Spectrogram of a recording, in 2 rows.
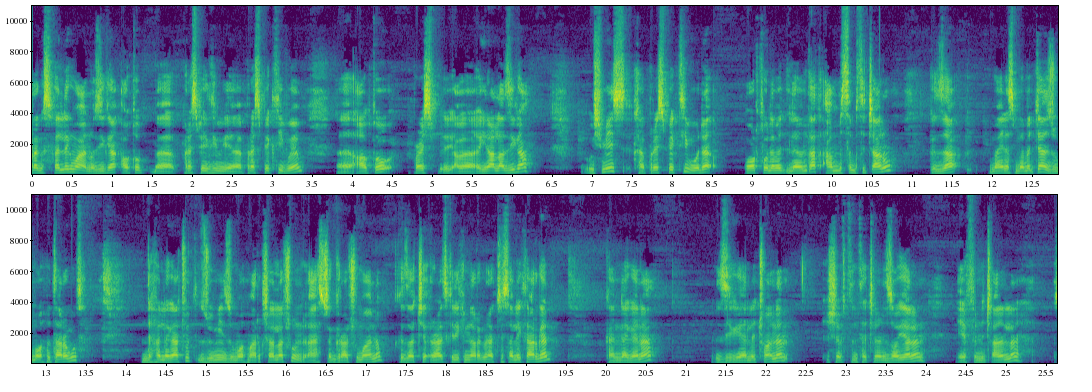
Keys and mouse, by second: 0.7-2.7 drag, 6.3-7.6 middle drag, 7.6-9.1 drag, 8.5 KP_5, 9.4 click, 9.7 KP_Subtract, 13.4-14.8 middle drag, 15.6 middle click, 17.2-18.9 right drag, 21.0 middle click, 22.1-23.8 right drag, 22.9 f, 24.5-25.6 right drag, 25.2-25.6 middle drag.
